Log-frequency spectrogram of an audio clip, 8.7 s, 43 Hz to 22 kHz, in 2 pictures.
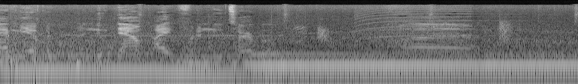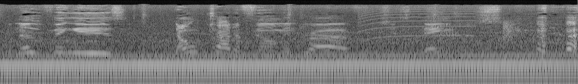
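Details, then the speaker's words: Honda Prelude F20B with new Precision 6266 turbo and downpipe, charge pipe not yet connected: steady engine drone with sharp rising and falling whistles on throttle changes as boost vents straight out the open compressor outlet. "So, yeah, you can hear the turbo whistling mad crazy because it's, obviously, it's not, well, I need a 90-degree bend off the turbo to the charge pipe. So, literally, all the pressure that's building is going straight out the front of the turbo."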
